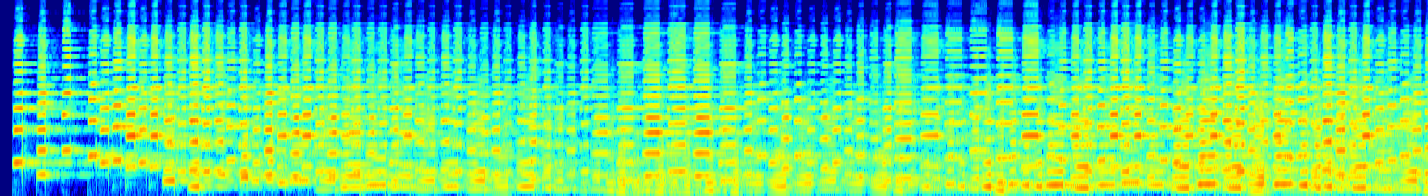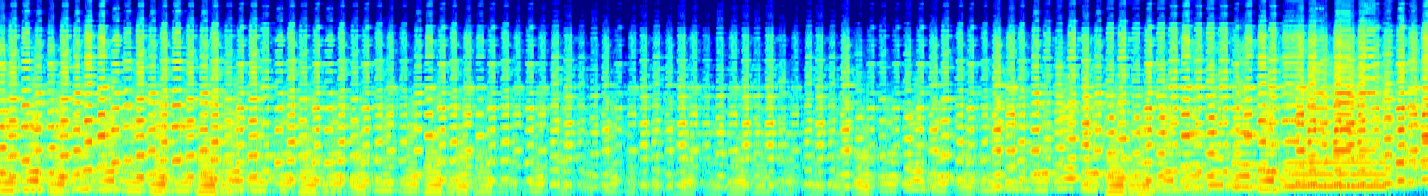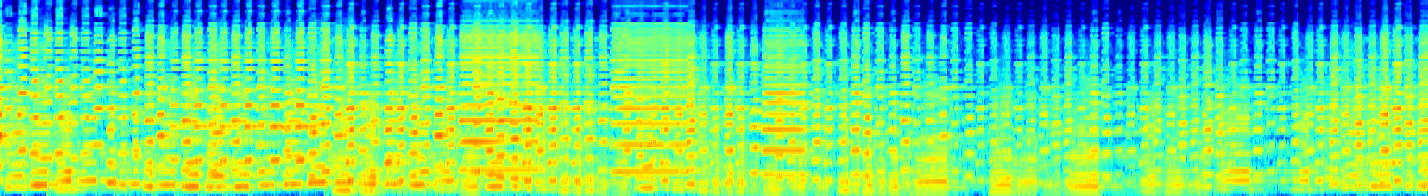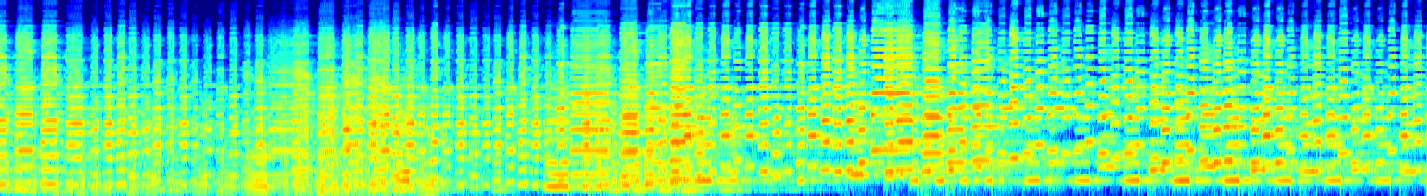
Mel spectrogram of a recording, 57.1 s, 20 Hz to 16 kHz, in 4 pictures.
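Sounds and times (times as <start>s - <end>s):
accordion register 16 4: 0.0s - 57.1s.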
